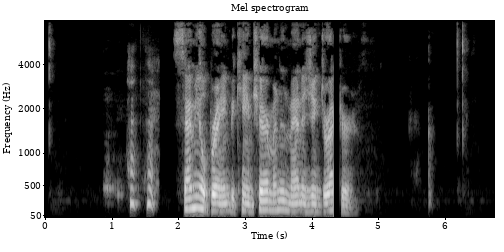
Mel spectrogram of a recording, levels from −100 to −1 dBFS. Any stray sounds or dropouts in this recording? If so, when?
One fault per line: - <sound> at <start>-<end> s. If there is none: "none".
- laugh at 0.9-1.7 s
- dropout at 4.3-4.4 s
